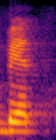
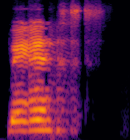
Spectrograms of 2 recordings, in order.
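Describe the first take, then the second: First: The syllable ends with a t sound. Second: The syllable ends with an s sound. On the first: The speaker calls it right. "bunyinya bukan S tapi T. Dibacanya bet" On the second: The speaker calls it wrong. "Kalau pelafalan biasanya kan pasti bes"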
